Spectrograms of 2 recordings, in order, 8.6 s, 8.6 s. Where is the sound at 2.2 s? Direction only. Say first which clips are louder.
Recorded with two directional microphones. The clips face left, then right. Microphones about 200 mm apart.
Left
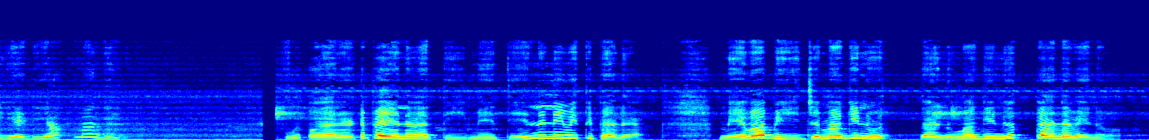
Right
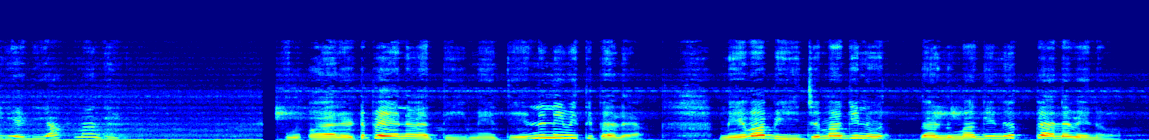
Right 1 dB; centre (ahead or behind).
